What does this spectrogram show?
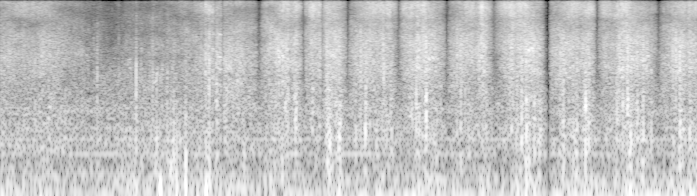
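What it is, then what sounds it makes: Quilted nylon puffer jacket being rubbed and scratched. A black quilted nylon puffer jacket is being worn while fingertips rub and scratch its padded chest and collar. The result is a steady, bright, papery swishing and scratching with a low, rumbly undertone. It pulses in a series of brief strokes.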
